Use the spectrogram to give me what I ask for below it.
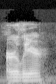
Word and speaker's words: earlier: Earlier. Earlier. Yeah. Earlier. Earlier. Okay. So, try and break it up. That's the best way. As in like eer lee as in l i. And then e r.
